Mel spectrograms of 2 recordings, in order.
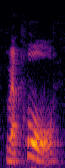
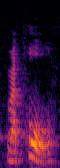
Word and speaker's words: rapport: like beret beret a we have words like rapport rapport that C is silent in those rights you didn't have to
